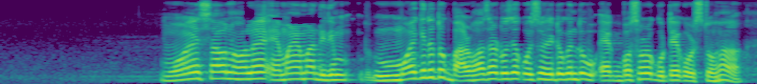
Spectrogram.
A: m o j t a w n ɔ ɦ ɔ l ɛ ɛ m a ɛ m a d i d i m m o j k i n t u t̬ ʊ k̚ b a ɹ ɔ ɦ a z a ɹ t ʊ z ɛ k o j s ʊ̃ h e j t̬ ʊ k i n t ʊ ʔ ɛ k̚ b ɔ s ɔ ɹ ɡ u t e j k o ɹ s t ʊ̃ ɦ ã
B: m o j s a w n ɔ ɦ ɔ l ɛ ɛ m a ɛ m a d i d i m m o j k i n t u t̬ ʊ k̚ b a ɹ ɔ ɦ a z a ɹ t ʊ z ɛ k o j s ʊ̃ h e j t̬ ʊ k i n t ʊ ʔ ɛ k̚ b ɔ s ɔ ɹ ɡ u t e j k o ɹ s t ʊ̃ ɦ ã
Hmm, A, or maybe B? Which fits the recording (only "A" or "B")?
B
